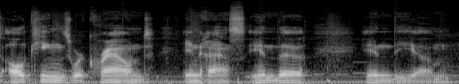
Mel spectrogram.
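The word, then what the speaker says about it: Reims: The the main city that all of this comes from is spelled like it would be pronounced reams. But in French, of course, nothing can be easy. So the pronunciation of the word is actually Ras.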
